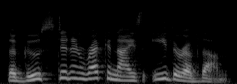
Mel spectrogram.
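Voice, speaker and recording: A woman reading a children's chapter book aloud in an expressive, lively way. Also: mid-range voice, normal speed. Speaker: storyteller. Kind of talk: children's audiobook read-aloud.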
